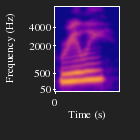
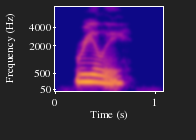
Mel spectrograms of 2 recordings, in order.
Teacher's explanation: really, high pitch surprise. Really, low pitch serious. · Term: intonation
